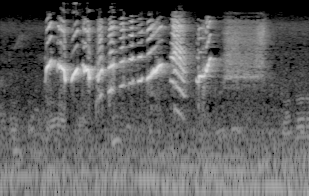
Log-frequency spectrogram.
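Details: Oriental magpie-robin singing as a training lure for caged birds: a rapid run of about ten clear whistled notes, rising slightly, then a sharp rasping buzz and a fading hiss.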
